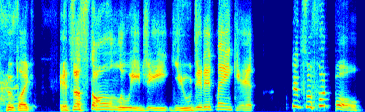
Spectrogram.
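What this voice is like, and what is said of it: Imitates cartoon Mario voice. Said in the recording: “what they sounded like in the cartoon ... That's probably your best impression.”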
